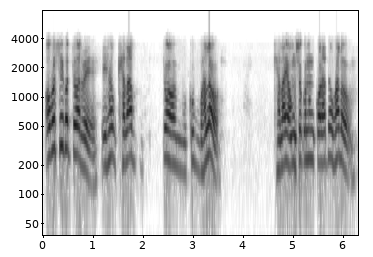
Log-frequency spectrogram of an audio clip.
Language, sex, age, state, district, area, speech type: Bengali, male, 60+, West Bengal, Purba Bardhaman, urban, conversation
